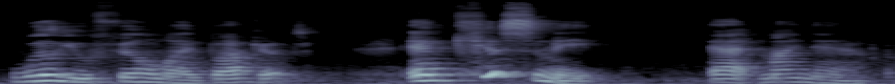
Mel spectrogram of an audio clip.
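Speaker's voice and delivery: ordinary delivery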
